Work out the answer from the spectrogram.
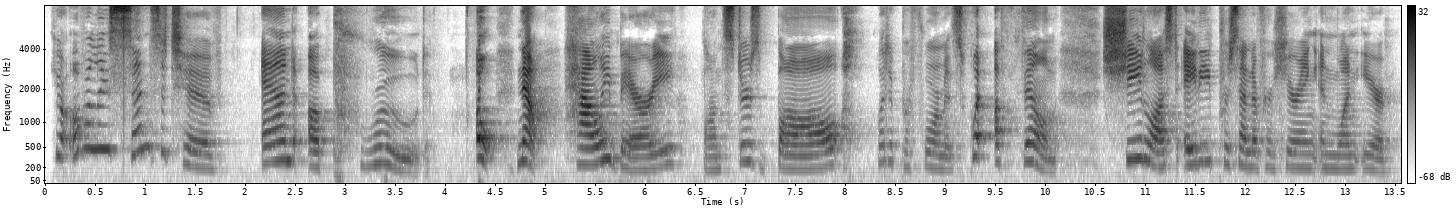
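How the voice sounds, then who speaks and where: Woman playing flighty older mother, high voice, unhurried pace, chatty and intrusive, theatrical stage acting. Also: very animated, a bit bright, heavily acted. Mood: rambling, eager. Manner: rambling, chirpy, theatrical trivia-telling.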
